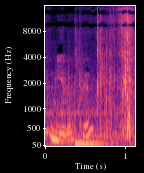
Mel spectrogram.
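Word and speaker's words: ミルク: They say like the English derived way, miruku.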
